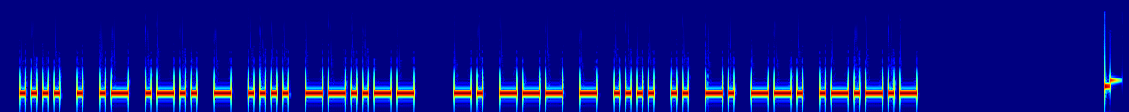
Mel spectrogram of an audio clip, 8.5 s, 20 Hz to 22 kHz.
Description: Morse code, heard as a keyed tone, about 28 wpm, 700 Hz. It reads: HEALTH, NOTHING.
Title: Sentences from Top 900 Words 28wpm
